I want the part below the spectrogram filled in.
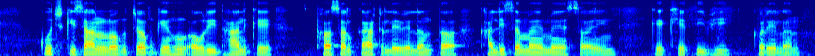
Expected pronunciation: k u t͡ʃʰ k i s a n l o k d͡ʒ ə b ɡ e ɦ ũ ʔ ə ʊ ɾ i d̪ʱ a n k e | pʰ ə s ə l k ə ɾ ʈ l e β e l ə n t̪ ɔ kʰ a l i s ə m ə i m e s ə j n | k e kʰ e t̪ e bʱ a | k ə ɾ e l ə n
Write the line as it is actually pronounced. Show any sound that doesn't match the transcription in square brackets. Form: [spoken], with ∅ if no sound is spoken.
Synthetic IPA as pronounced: k u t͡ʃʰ k i s a n l o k d͡ʒ ə b ɡ e ɦ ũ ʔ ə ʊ ɾ i d̪ʱ a n k e | pʰ ə s ə l k [a] ɾ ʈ l e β e l ə n t̪ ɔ kʰ a l i s ə m ə [j] m e s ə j n | k e kʰ e t̪ [i] bʱ [i] | k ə ɾ e l ə n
